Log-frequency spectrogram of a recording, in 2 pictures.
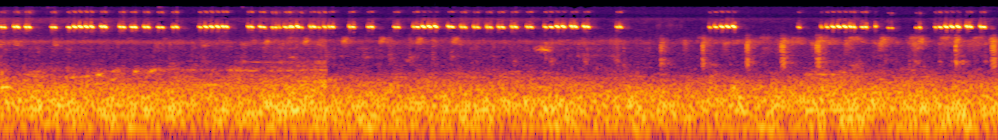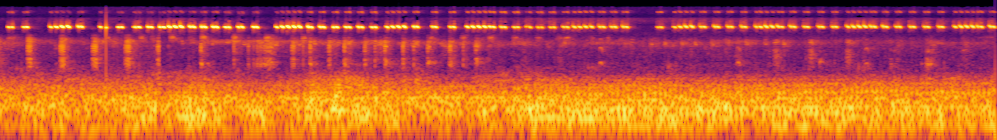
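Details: Rice-field cricket song: long runs of sharp, high-pitched chirps pulsing rapidly, broken by occasional short gaps, with soft ticking insect sounds and low background noise beneath.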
